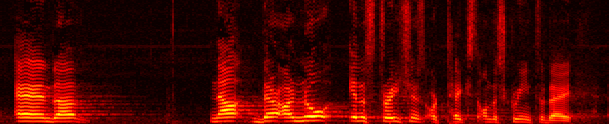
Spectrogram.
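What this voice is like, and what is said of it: Swedish accent. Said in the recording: “this Swedish accent”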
